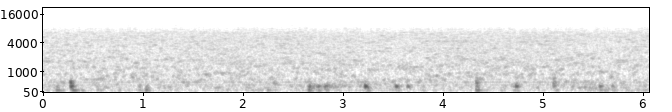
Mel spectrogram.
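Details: Fit adult male's stomach growling while eating: scattered soft gurgles and bubbling pops from the belly in a quiet room; ordinary borborygmi.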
